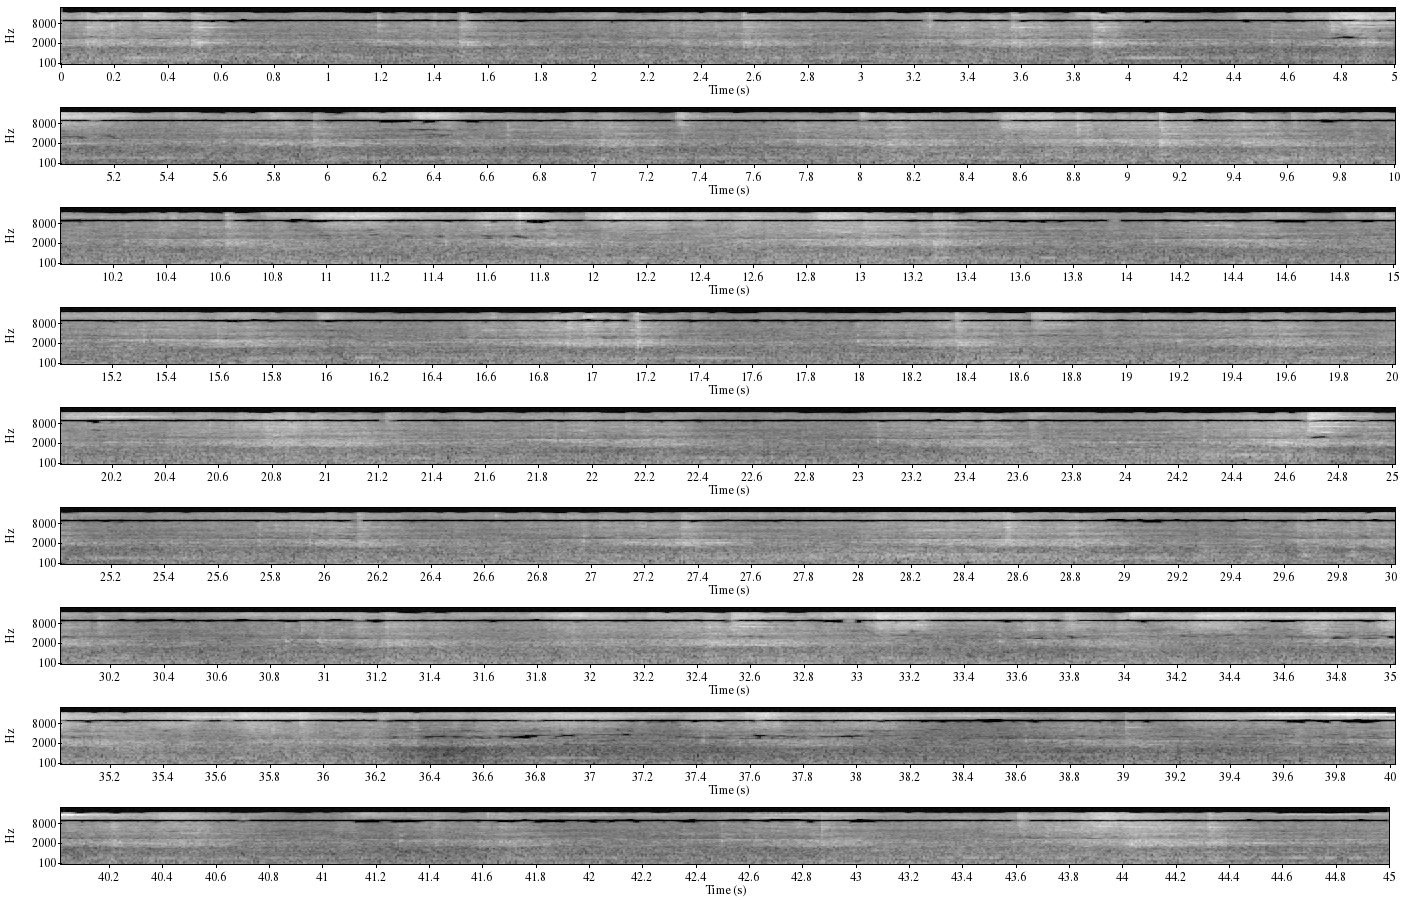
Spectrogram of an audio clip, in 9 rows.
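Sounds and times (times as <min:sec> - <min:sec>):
freight train wheels rumbling: 0:00.0 - 0:45.0
rail clatter: 0:00.0 - 0:45.0.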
